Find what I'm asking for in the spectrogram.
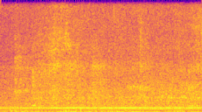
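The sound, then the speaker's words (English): A giant robot vacuum cleaner picks up manure in a cow barn, giving a steady mechanical drone. The constant low hum carries a faint tonal whine and stays unchanged throughout. “That noise you hear in the background, that's a giant robot vacuum cleaner, kind of like a poop Roomba. It moves around the room, picking up another cow product, cow pies.”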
